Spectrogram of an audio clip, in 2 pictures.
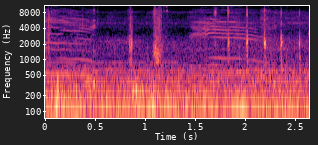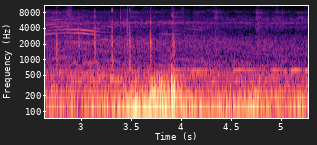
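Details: Hungry stray kittens being fed in a spacious car park in Indonesia mew in short thin arched calls during the first half, under a constant low rumble with a louder noise burst near the end.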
